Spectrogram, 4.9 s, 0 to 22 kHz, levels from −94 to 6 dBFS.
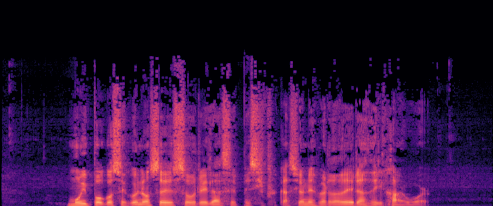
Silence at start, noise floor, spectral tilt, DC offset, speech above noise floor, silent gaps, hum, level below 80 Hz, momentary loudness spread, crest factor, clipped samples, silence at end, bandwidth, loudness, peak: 0.7 s; -59 dBFS; -2.5 dB/octave; under 0.1%; 38 dB; none; none; -62 dBFS; 8 LU; 20 dB; under 0.1%; 0.65 s; 16 kHz; -19 LUFS; -2 dBFS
